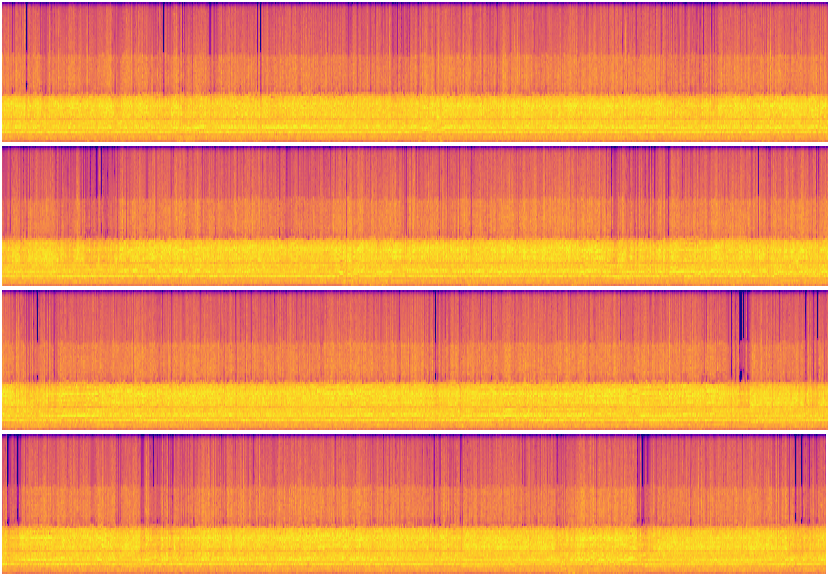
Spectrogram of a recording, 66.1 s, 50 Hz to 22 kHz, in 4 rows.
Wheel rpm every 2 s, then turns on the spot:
230, 230, 230, 230, 240, 230, 230, 230, 220, 230, 230, 230, 240, 230, 230, 220, 220, 230, 230, 230, 230, 220, 220, 220, 220, 220, 230, 230, 230, 220, 210, 210, 220.
none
